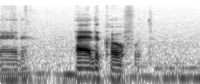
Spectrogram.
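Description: Pieces of meat drop into a metal pot.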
